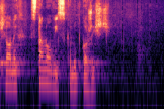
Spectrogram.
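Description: A middle-aged man speaks calmly into a microphone in a large echoing hall.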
